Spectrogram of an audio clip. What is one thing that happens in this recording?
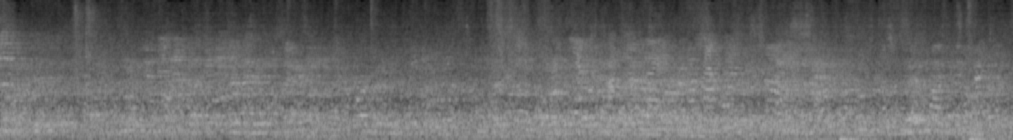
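Footsteps shuffle and tap on a hard floor.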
